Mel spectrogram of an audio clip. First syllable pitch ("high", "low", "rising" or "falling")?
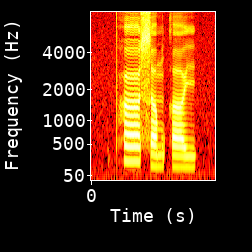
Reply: high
